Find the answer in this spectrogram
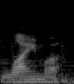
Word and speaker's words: Lima: Actually, I believe it's pronounced Lima.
